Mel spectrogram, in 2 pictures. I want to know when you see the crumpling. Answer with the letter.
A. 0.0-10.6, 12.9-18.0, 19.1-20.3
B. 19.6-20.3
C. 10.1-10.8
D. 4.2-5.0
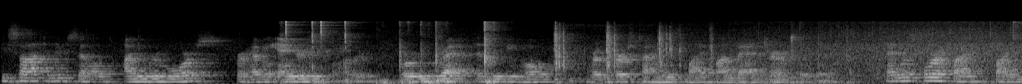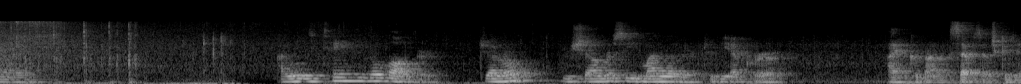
C.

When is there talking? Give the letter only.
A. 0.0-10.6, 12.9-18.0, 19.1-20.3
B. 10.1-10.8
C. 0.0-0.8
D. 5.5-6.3
A.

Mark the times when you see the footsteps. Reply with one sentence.
You can't hear the footsteps here.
